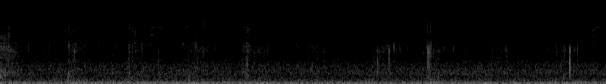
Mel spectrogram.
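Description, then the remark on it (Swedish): Steady footsteps crunch along at an even walking pace through a forest at night, with soft rustling underfoot over a constant low outdoor rumble. No voices, and the setting otherwise sounds quiet. “Då går jag vidare.”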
